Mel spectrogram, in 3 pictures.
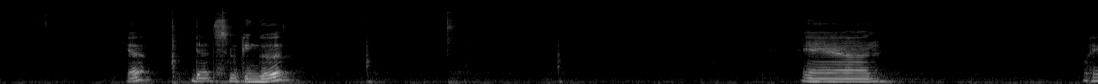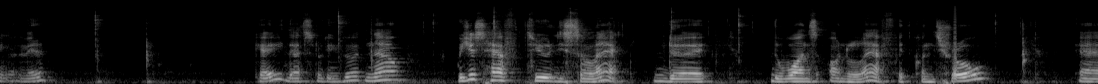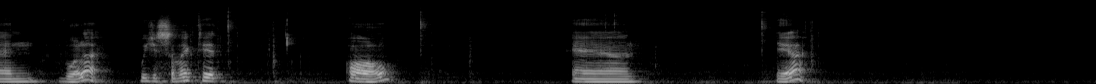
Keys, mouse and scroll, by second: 0.3 shift+click, 1.9-2.3 scroll down 1, 2.3-4.2 shift+middle drag, 4.2 scroll down 2, 4.6-7.6 shift+middle drag, 10.3-12.5 middle drag, 12.5-12.9 scroll up 6, 13.5-13.9 scroll down 9, 13.9 scroll up 1, 13.9-15.1 middle drag, 15.1 click, 15.5-16.4 scroll down 5, 15.9 shift+middle click, 16.7 shift+middle click, 17.0-17.6 scroll up 1, 17.7 shift+middle click, 18.4 ctrl+click, 24.3 shift+middle click, 24.7 scroll up 2, 26.2-27.9 shift+middle drag, 27.9 click, 28.3 scroll down 1, 28.6 middle click, 29.3-29.6 scroll up 5, 29.6-31.2 shift+middle drag, 31.2 scroll up 1, 31.3-32.9 middle drag.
